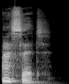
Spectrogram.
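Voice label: "asset", British English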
